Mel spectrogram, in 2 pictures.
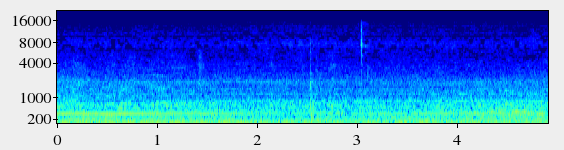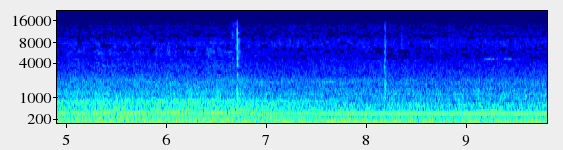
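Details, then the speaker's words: Commercial three-door refrigerator after replacing the slow, worn fan micromotor and compressor electrical parts: even low hum with steady tone, no knocks or surges; compressor and fan running normally. "hay que tocar la zona del condensador a los tubos de alta presión si se empiezan a poner caliente es quiere decir que no hay fuga y el sistema de refrigeración y el compresor están trabajando"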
